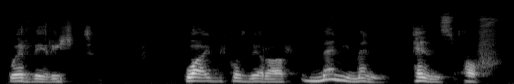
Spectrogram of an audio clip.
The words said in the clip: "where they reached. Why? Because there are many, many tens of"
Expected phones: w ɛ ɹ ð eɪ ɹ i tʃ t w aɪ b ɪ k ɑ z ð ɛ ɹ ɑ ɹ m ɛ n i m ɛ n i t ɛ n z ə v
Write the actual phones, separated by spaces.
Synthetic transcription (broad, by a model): w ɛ ɹ ð eɪ ɹ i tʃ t w aɪ b ɪ k ɑ z ð ɛ ɹ ɑ ɹ m ɛ n i m ɛ n i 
